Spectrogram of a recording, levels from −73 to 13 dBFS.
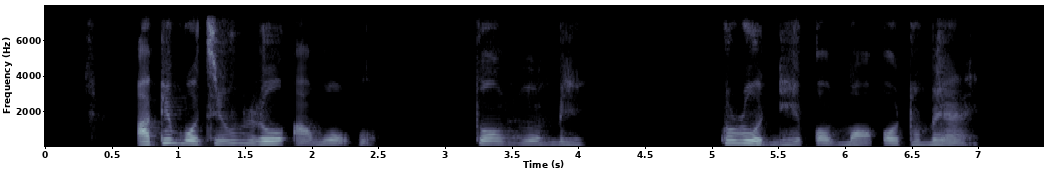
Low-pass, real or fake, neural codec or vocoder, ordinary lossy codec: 7.2 kHz; fake; autoencoder, 22.05 kHz, a latent of 192 numbers a frame, VITS, trained on one speaker; none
